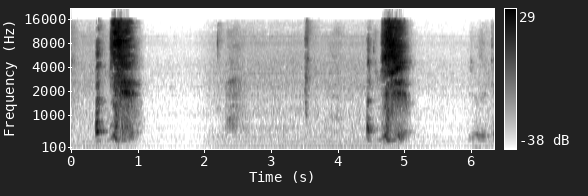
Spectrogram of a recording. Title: My boyfriend sneezing on me in the bathroom (m)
